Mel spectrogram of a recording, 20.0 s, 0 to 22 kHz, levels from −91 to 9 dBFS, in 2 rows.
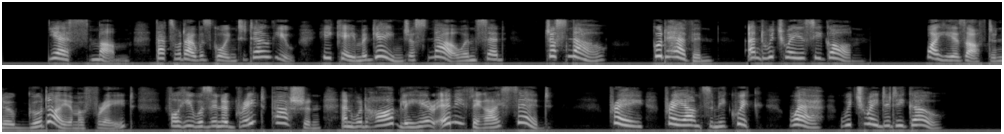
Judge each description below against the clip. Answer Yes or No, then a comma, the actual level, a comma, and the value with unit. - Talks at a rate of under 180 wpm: No, average, 185 wpm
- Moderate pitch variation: No, wide, 7.7 semitones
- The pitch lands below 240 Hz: No, very high, 290 Hz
